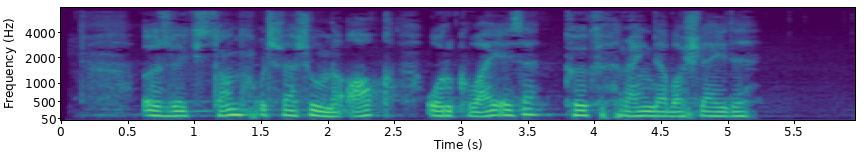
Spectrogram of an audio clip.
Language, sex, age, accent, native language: Uzbek, male, 18-24, Buxoro, Uzbek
